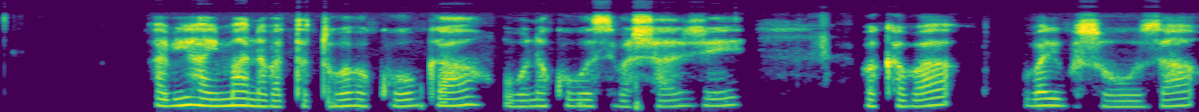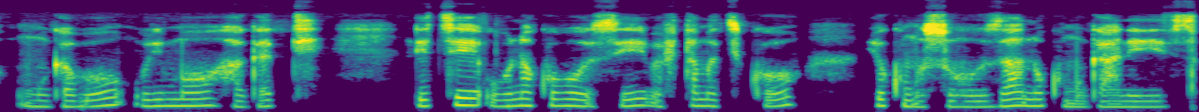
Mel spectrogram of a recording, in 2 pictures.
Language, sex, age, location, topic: Kinyarwanda, female, 18-24, Kigali, health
